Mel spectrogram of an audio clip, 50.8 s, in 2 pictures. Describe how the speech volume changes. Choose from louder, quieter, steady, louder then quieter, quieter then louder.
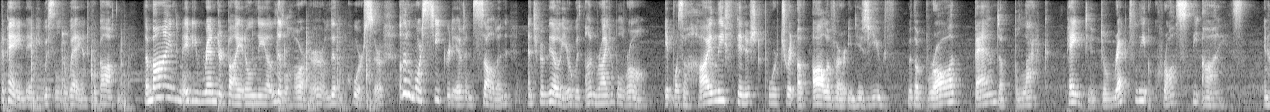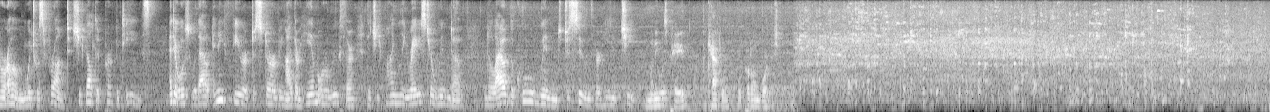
steady.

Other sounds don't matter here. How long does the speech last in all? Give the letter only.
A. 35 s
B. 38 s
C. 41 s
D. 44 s
C.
